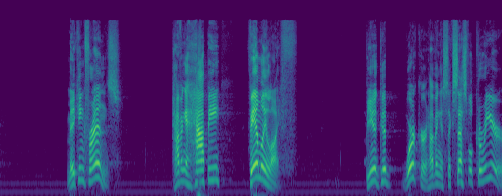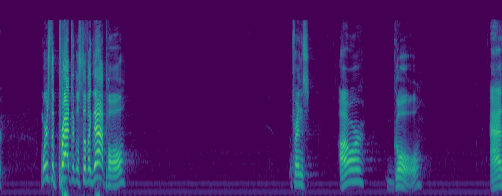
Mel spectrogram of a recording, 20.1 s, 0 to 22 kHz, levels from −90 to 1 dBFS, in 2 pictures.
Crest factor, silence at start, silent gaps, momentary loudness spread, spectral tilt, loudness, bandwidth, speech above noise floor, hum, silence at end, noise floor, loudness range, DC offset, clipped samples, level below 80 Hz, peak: 24 dB; 1.4 s; none; 19 LU; -0.5 dB/octave; -24 LUFS; 15.5 kHz; 52 dB; none; 0 s; -78 dBFS; 10 LU; under 0.1%; under 0.1%; -70 dBFS; -4 dBFS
